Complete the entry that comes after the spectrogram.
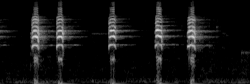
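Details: Greater green leafbird in the wild, sound meant to lure birds: five grating, nasal squawks, the first two quickly paired, the rest spaced about half a second apart, with a quiet background.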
